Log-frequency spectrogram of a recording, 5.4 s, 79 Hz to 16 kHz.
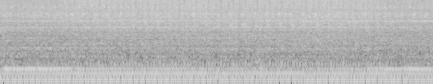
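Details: Chevrolet Corvette C6 after new motor mounts were installed and the spark plugs, cats and exhaust clamp were reconnected: a smooth, steady idle with a constant low hum and no clunks or shudder; the engine runs healthy.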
